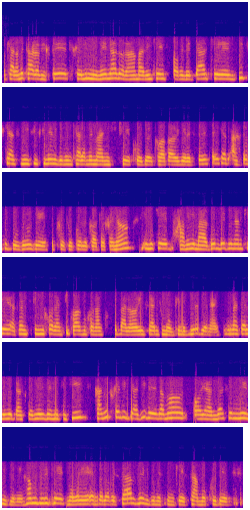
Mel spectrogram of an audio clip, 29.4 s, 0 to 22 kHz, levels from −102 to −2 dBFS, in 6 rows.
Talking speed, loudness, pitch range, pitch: 140 wpm, -20 LUFS, 190-225 Hz, 205 Hz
